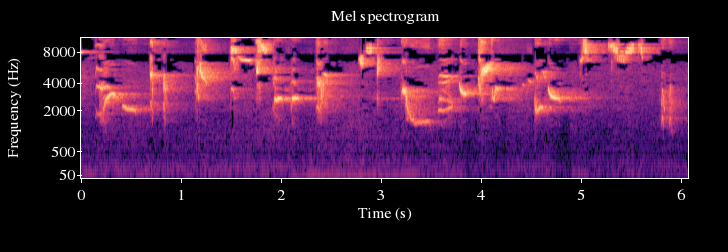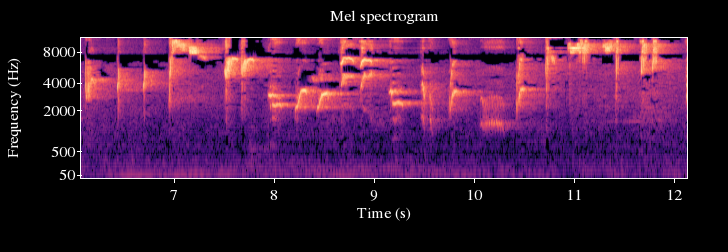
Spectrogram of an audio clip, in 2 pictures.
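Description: An orange-headed thrush sings a rich, nonstop stream of varied whistles, slurred notes and sharp chirps, with rapid phrase changes and no other sounds.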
